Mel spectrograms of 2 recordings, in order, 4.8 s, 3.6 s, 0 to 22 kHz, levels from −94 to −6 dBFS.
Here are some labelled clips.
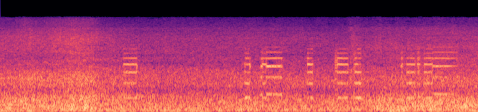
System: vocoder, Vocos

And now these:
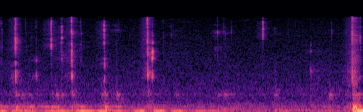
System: none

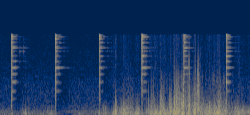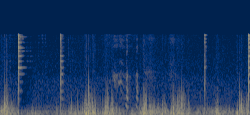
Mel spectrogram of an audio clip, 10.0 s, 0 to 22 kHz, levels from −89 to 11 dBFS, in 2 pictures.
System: none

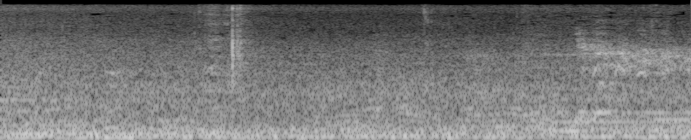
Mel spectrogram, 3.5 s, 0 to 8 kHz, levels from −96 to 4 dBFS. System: none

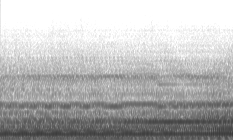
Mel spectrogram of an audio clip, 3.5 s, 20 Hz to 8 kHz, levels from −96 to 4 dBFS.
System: autoencoder, DAC-VAE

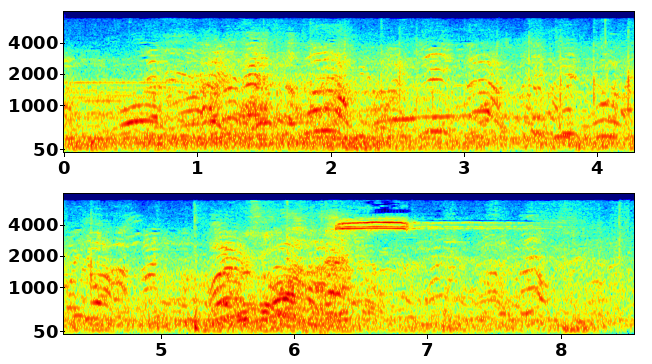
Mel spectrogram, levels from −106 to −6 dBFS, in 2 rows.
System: none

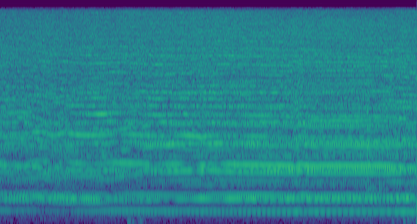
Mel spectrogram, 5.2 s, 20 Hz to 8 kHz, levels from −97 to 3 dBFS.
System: none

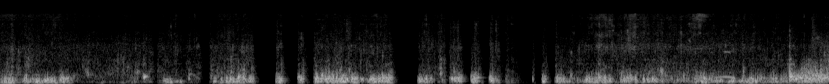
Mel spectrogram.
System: none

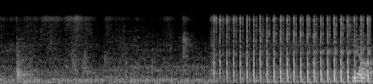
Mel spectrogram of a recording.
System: vocoder, WaveNeXt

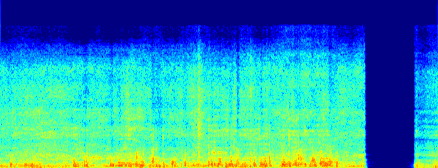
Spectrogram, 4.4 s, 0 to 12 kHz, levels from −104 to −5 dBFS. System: codec, SNAC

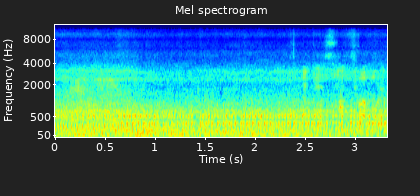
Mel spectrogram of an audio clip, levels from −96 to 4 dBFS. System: autoencoder, DAC-VAE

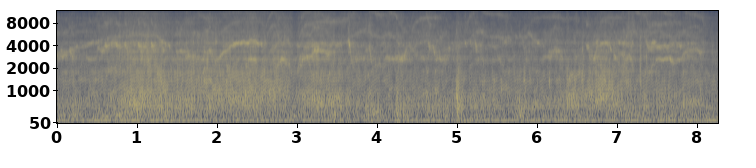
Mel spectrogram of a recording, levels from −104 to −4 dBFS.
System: vocoder, Vocos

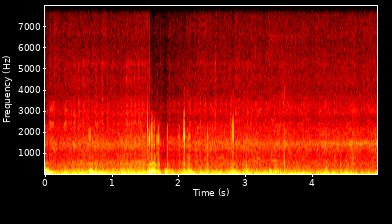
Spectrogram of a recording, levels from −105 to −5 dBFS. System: none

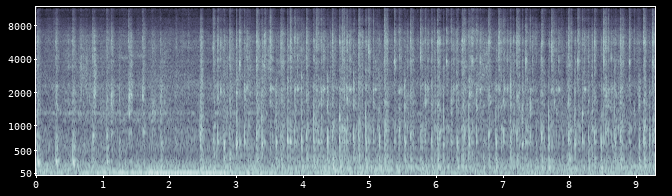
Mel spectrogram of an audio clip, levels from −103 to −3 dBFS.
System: autoencoder, DAC-VAE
